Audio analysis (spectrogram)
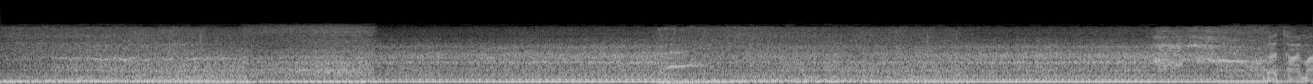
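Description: A car accelerating hard with engine notes climbing and dropping through gear changes and tires scrubbing, loud and continuous for several seconds, with a voice speaking over it.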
